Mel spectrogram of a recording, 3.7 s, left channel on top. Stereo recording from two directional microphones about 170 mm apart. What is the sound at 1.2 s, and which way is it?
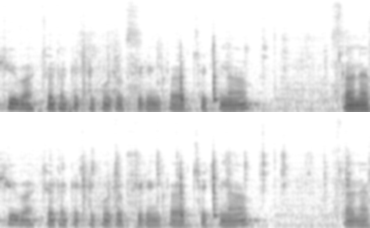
Speech, 20° left (ahead or behind).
